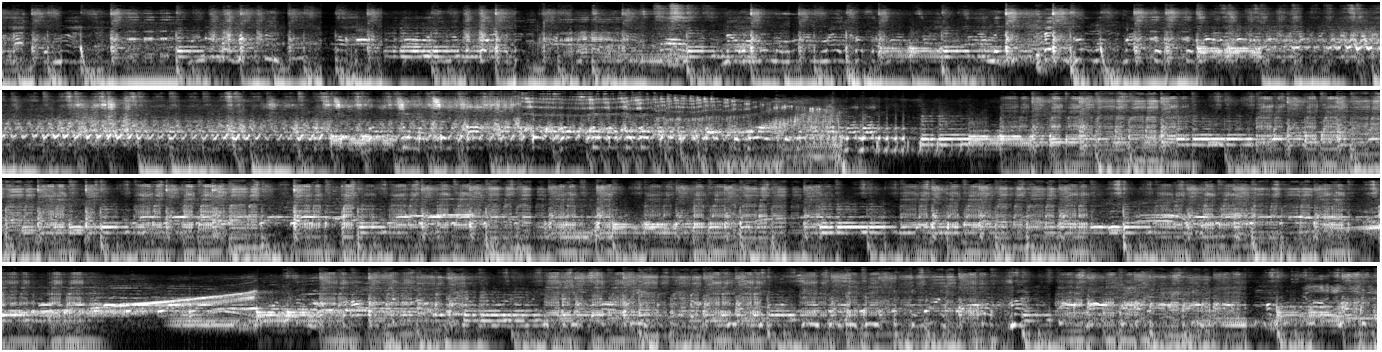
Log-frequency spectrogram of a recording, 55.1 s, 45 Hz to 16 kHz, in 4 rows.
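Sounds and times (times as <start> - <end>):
electronic dance music: 0.0 - 55.0.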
